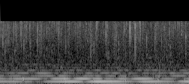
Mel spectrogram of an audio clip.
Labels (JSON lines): {"label": "biophony, midshipman", "recorder": "SoundTrap 500"}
